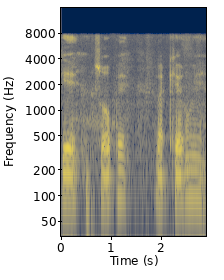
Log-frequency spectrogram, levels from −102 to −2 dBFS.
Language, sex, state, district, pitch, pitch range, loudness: Hindi, male, Uttar Pradesh, Shamli, 90 Hz, 90-100 Hz, -20 LUFS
